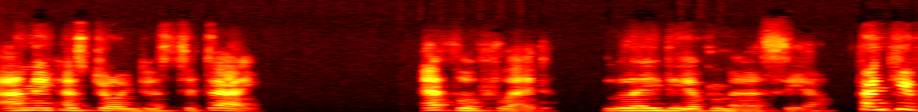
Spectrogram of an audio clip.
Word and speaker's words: Aethelflaed: And it is to talk about one particular Anglo-Saxon woman that Annie has joined us today, Aethelflaed, Lady of Mercia.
